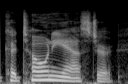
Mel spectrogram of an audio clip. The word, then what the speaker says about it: cotoneaster: shrubs to sell, and this is called a cotoneaster. I'm sure this is one of the hardest words that my customers have to pronounce because it looks like cotton Easter when you look on it in a paper.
